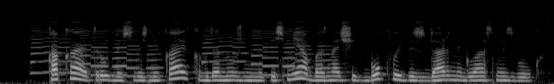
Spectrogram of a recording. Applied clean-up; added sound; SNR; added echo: none; Wind instrument, woodwind instrument; 14 dB; none.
